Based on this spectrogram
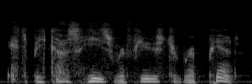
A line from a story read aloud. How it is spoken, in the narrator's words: whispered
